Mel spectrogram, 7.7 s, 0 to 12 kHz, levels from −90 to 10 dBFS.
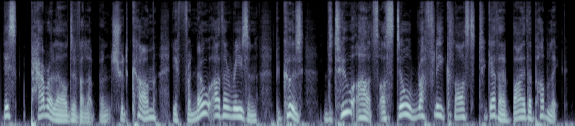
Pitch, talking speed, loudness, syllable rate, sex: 145 Hz, 170 wpm, -20 LUFS, 5.6 syllables/s, male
